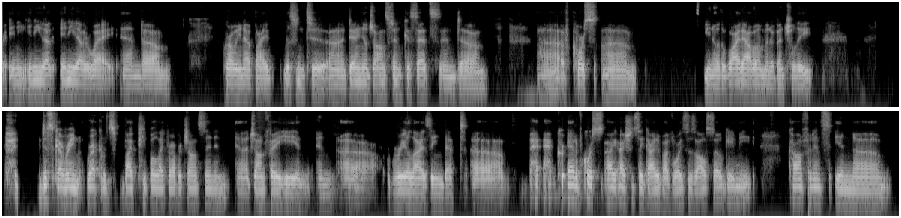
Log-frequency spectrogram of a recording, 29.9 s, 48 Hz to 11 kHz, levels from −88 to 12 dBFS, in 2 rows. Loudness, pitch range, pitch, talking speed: -21 LUFS, 85-100 Hz, 90 Hz, 130 wpm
